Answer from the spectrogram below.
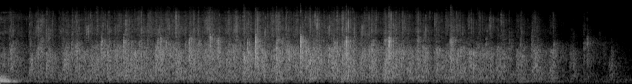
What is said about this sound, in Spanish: Diga, yo quiero un aplauso al Señor.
